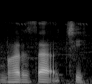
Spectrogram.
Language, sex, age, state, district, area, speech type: Odia, male, 18-30, Odisha, Nuapada, rural, spontaneous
